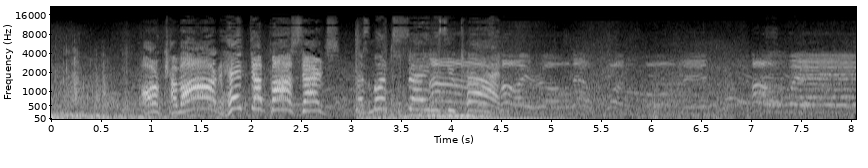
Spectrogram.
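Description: Waves crash and splash against a ship's hull.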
